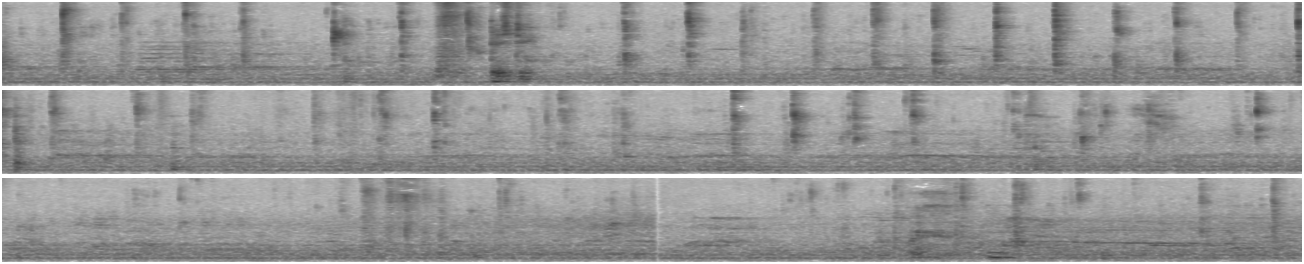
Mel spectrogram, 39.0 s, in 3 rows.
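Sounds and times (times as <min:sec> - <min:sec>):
wet lip-smacking clicks: 0:00.0 - 0:02.6, 0:03.2 - 0:04.8, 0:05.5 - 0:13.7, 0:14.3 - 0:15.1, 0:15.8 - 0:19.4, 0:20.2 - 0:26.1, 0:37.9 - 0:39.0
close chewing: 0:00.0 - 0:39.0.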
